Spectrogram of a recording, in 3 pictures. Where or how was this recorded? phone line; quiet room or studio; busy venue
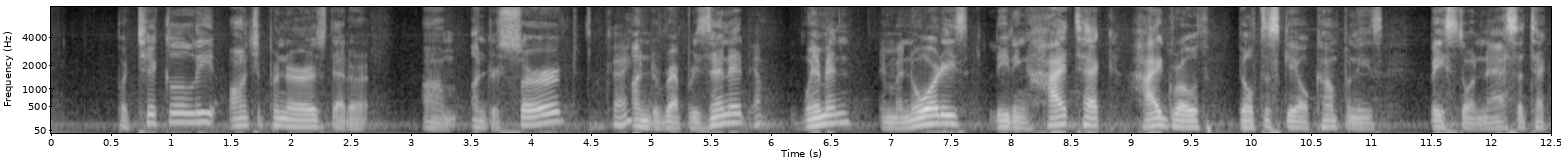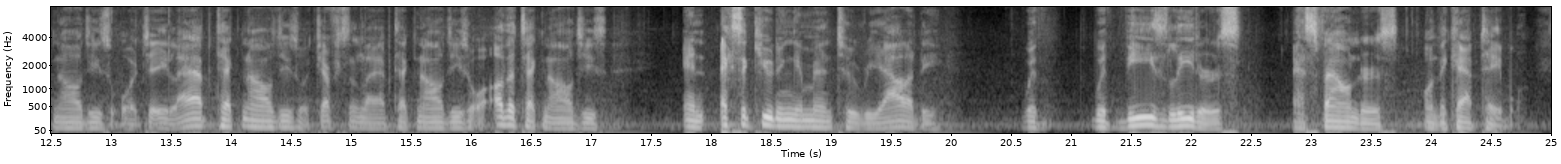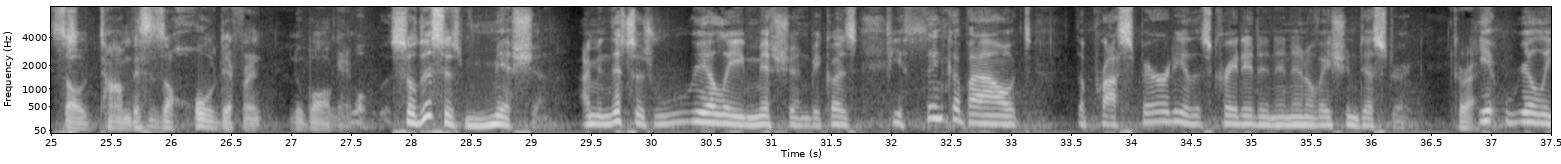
busy venue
